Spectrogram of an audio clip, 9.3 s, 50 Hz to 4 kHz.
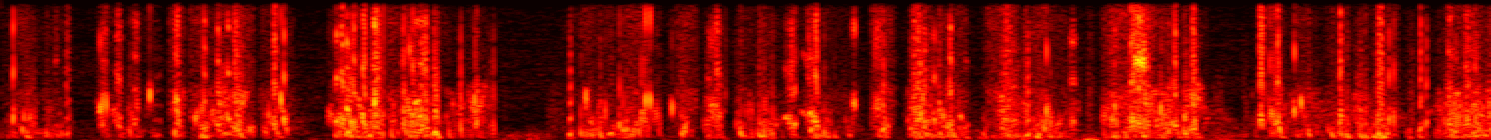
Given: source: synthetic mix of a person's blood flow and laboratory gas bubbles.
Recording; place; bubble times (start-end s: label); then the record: Doppler ultrasound of blood flow; subclavian vein
0.00-0.46 s: bubbles
0.59-1.02 s: bubbles
1.04-1.83 s: bubbles
2.03-3.11 s: bubbles
3.52-4.36 s: bubbles
4.38-4.53 s: bubbles
4.57-5.37 s: bubbles
5.43-5.60 s: bubbles
5.63-6.06 s: bubbles
6.12-6.75 s: bubbles
6.86-7.56 s: bubbles
7.80-8.73 s: bubbles
8.77-9.32 s: bubbles
From the record:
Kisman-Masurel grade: 444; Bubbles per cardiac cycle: continuous sound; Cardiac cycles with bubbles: 100%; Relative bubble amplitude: maximal (0.775 to 0.999); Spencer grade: 4 (maximum detectable bubble signal sounding continuously throughout systole and diastole of every cardiac period, and overriding the amplitude of the normal cardiac signals); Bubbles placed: anywhere in the cardiac cycle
